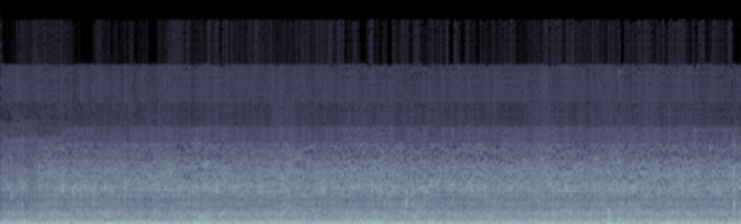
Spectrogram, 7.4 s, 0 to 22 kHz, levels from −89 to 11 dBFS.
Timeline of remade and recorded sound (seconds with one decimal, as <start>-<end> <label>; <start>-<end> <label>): 0.0-3.4 remade; 3.4-5.0 recorded; 5.0-6.1 remade; 6.1-7.4 recorded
